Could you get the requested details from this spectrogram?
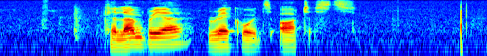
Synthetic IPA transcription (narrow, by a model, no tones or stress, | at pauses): kʰəlãmbɹiəɹɛkʰɔdz̥ɑːˑtʰə̥sts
